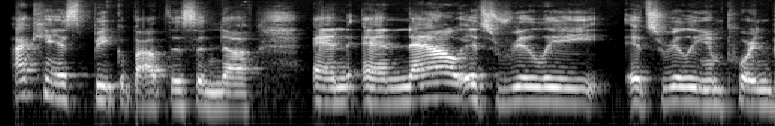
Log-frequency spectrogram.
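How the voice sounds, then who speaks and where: Slow, low-voiced chatty woman host. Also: a little mellow. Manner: chatty, answers viewer comments with laughter. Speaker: host and fitness coach. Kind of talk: casual live-stream advice.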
